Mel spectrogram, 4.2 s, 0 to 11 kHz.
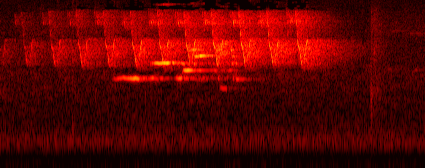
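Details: Hermit thrush singing in Sudbury, Massachusetts on June 29, 2023, Sony PCM D50 recording; a steady low whistle under a fast, repeated trill of high ringing notes, swelling then fading, ending with a brief click.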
